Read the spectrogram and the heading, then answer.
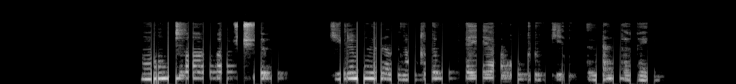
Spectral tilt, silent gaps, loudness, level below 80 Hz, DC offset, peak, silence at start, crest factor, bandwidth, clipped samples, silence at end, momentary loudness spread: -2.5 dB/octave; 2.89-2.95 s, 3.05-3.11 s, 3.22-3.30 s, 4.61-4.66 s, 5.79-5.86 s; -23 LUFS; -58 dBFS; under 0.1%; 0 dBFS; 1.4 s; 24 dB; 7.8 kHz; under 0.1%; 0.8 s; 17 LU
